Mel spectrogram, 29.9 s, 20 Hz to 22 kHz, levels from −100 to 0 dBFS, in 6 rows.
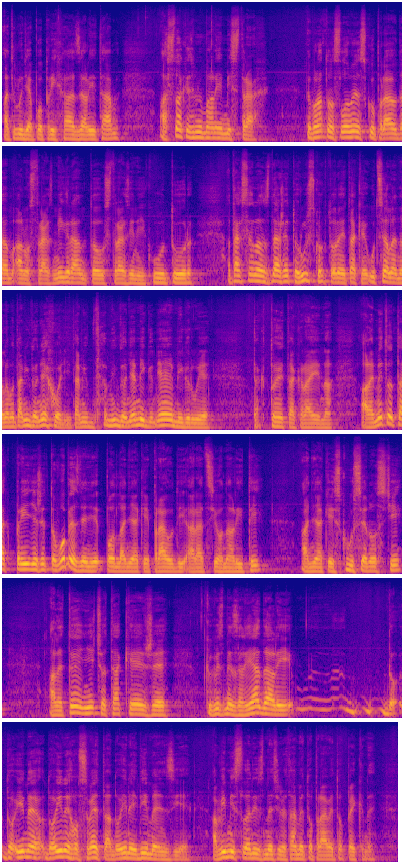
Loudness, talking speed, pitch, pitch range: -21 LUFS, 200 wpm, 130 Hz, 115-150 Hz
